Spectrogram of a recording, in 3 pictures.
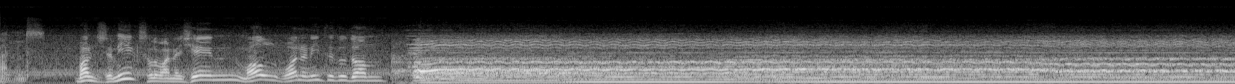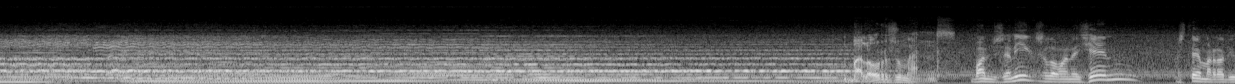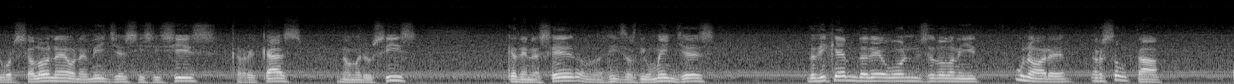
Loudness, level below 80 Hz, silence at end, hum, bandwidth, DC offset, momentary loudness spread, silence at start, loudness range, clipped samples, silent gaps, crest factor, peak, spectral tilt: -14 LUFS; -38 dBFS; 0 s; none; 8.6 kHz; under 0.1%; 11 LU; 0 s; 4 LU; under 0.1%; none; 14 dB; 0 dBFS; -8 dB/octave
